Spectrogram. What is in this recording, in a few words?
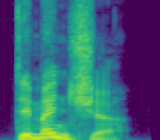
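"dementia", British English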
